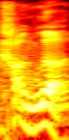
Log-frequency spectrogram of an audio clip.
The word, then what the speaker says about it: Kungla: Did I pronounce that correct? Kungla? Kungla. That's very close. Yes. Okay.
